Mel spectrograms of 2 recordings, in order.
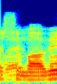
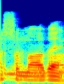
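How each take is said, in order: First: ਸਮਾਵੇ ending in a narrow "ay" sound; wrong pronunciation. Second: ਸਮਾਵੈ ending in an open "ai" sound; correct pronunciation. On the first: Teacher shows the misreading, ਸਮਾਵੇ with narrow e ending. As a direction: say ਸਮਾਵੇ with a single-stroke e ending. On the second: Teacher corrects the reading, ਸਮਾਵੈ with open ai ending. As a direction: open out the last vowel of ਸਮਾਵੈ, pitch dropping. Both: Shown as a demonstration. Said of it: "ਨਹੀਂ ਪੜ੍ਹਨਾ".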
